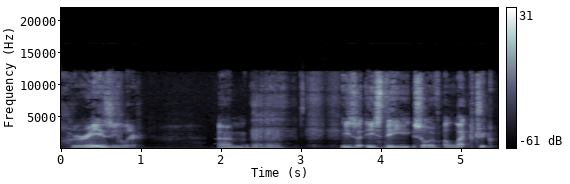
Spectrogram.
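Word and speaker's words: Hræzlyr: It's spelled HR, and then one of those connected A and E's, and then ZLYR. So Hrazler.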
